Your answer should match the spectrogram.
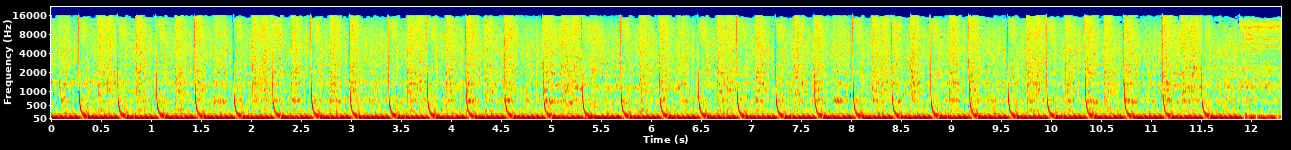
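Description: Rawstyle hardstyle music: a heavy distorted kick drum hits on every beat at an even tempo under sustained synth tones. The kicks stop right at the end.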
